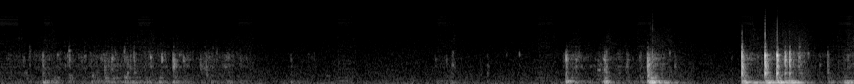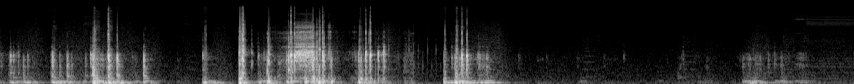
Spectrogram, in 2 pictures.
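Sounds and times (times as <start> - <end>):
knocks and scraping on kayak hull: 5.6 - 16.6.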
